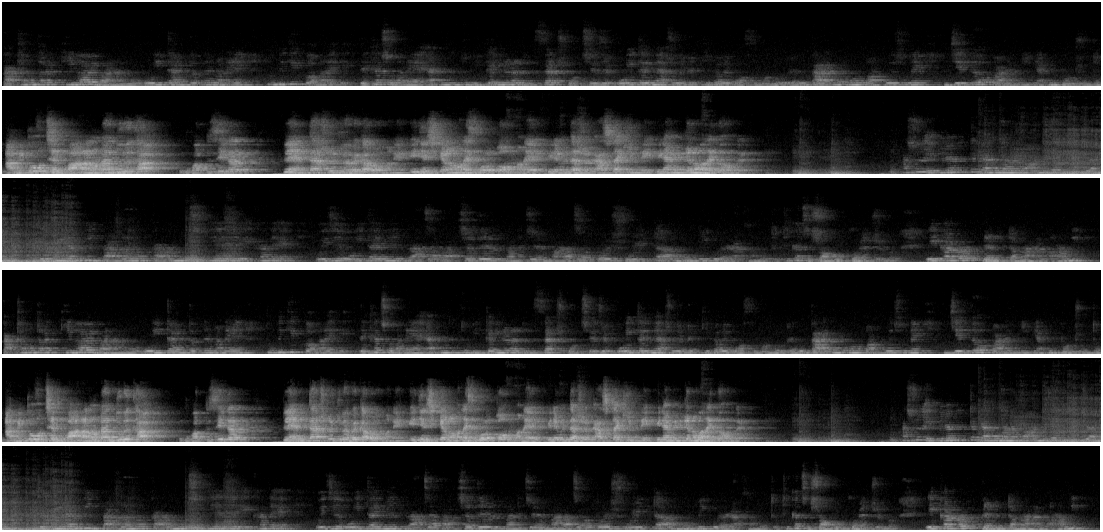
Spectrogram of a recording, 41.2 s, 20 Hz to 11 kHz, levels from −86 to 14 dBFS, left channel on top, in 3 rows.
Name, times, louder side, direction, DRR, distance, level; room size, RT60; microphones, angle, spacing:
voice 1, 0.0-3.0 3.3-11.5 11.8-15.3 25.0-31.1 31.4-40.9, right 2 dB, 40° right, -4 dB, 0.4 m, -36 dB
voice 2, 13.8-15.6 15.9-16.8 17.3-23.0, right 2 dB, 70° right, 0 dB, 0.7 m, -22 dB
sound 1, 17.1-17.3 19.2-19.3 20.0-21.0 21.9-22.0 22.5-24.4 24.7-25.1 25.9-28.4 28.9-30.4, equal, 15° right, 0.8 m, -37 dB
4.1 x 2.5 x 2.7 m, 0.83 s
head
